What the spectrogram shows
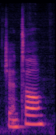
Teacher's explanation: You get the ul sound. So you hear a vowel sound when you go between the T and the L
